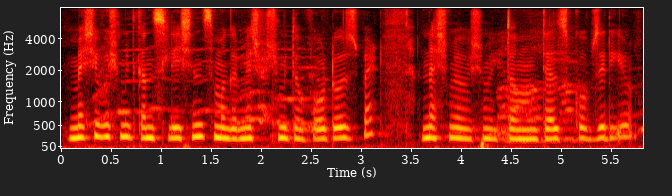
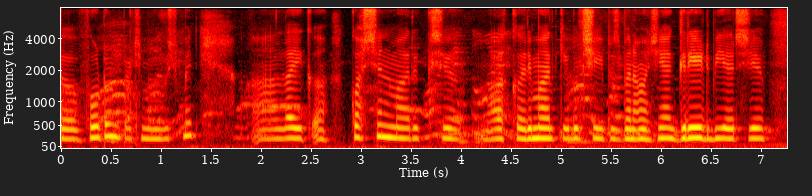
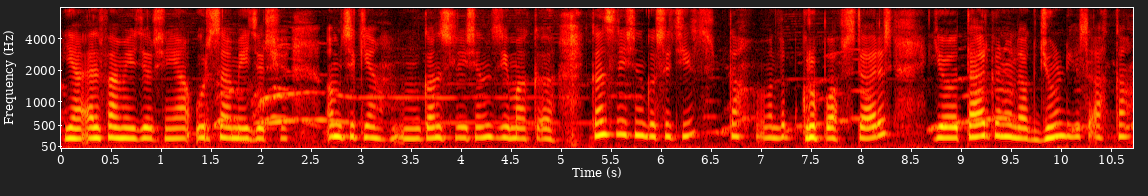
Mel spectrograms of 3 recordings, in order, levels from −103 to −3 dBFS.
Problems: continuous background conversations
